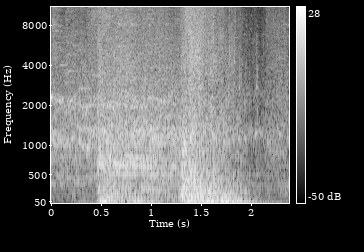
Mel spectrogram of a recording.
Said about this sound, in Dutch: Ondertussen achter mij. Ja, ik heb een Klappen zes auto's vol op elkaar.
